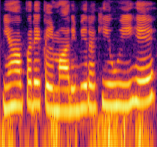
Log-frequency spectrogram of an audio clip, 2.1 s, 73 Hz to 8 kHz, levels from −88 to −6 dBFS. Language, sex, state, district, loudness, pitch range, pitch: Hindi, female, Uttar Pradesh, Shamli, -12 LUFS, 255-290 Hz, 275 Hz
